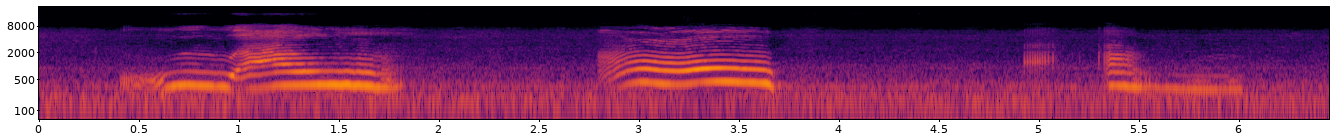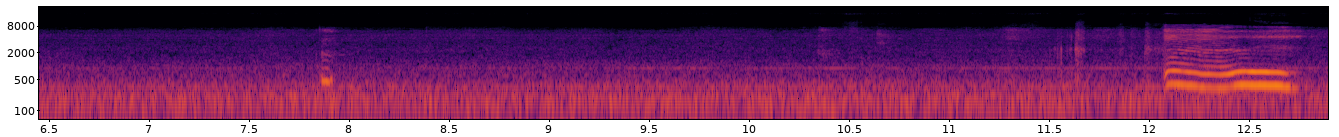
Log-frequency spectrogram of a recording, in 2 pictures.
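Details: Napping house cat giving cute sleepy noises: a few wavering, rising-and-falling mews with rich overtones, a short chirp in between, then long quiet stretches before a final mew; indoors, no other sounds.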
